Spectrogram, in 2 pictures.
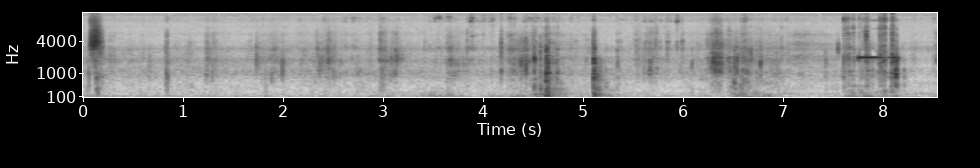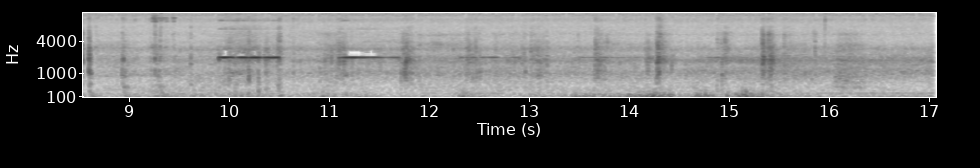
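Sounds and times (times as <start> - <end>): keys jangling: 3.6 - 4.7, 5.4 - 6.8
car warning chime beeps: 7.7 - 8.2, 9.9 - 12.9.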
